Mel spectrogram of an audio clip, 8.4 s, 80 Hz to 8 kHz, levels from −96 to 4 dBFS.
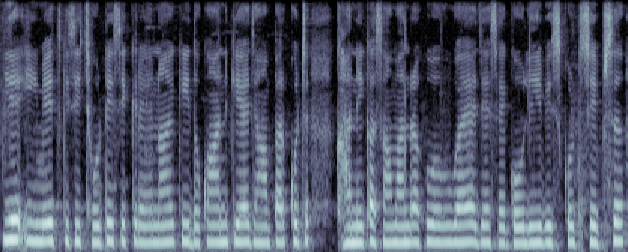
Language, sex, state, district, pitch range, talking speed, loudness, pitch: Hindi, female, Bihar, Sitamarhi, 190-210 Hz, 165 wpm, -18 LUFS, 200 Hz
